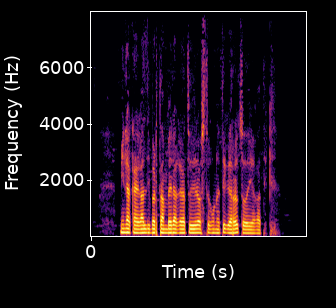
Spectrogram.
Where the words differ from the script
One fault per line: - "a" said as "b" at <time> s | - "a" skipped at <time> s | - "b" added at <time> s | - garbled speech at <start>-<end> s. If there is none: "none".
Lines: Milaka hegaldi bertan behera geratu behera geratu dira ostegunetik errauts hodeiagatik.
- "behera geratu" skipped at 2.1 s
